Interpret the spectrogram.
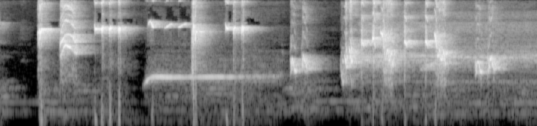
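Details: Orange-headed thrush singing at dusk to provoke other thrushes; sharp clicks and high whistles, a long level whistle, then a busy run of mimicking chirps and warbled notes.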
